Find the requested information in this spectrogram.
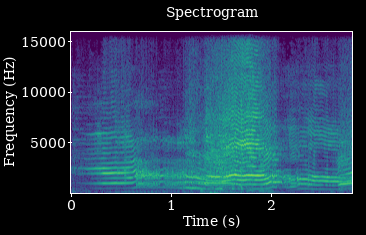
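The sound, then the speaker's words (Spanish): Someone crying: a loud, continuous wailing sob with a wavering, trembling pitch that swells and dips for a few seconds without a break. “Ya está llorando. No llore.”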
